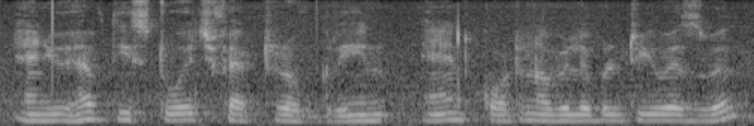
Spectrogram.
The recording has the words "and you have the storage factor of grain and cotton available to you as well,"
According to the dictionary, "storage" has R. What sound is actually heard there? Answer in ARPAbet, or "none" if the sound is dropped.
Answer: none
